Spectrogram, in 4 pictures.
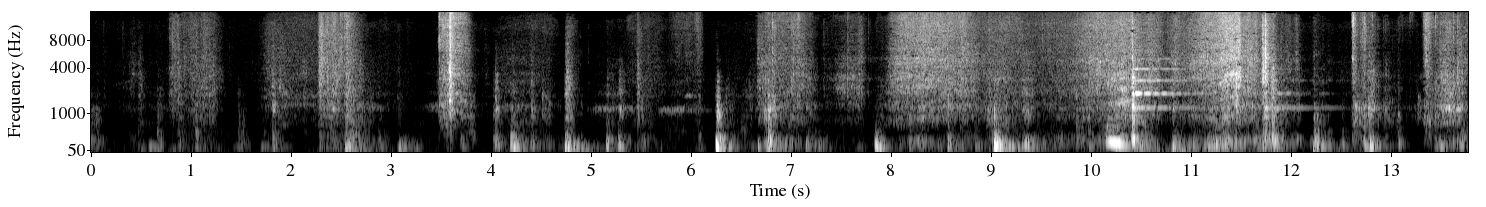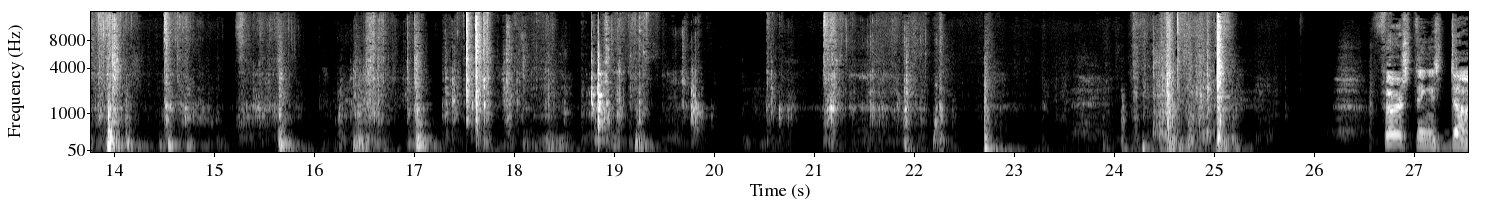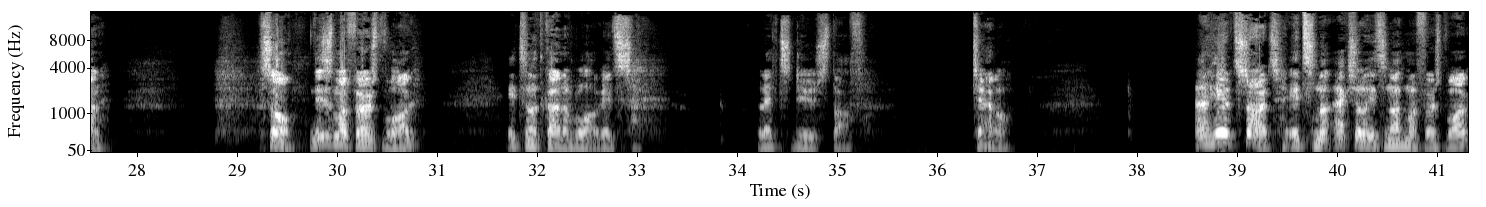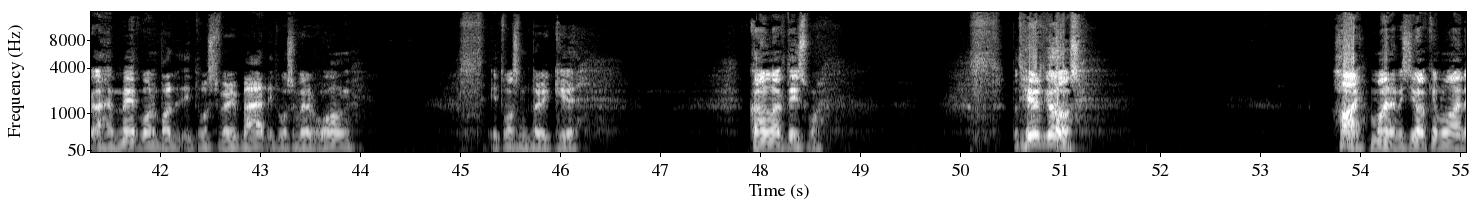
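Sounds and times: cabinet knocks and thumps: 0:04.1 - 0:05.4, 0:09.0 - 0:09.6.

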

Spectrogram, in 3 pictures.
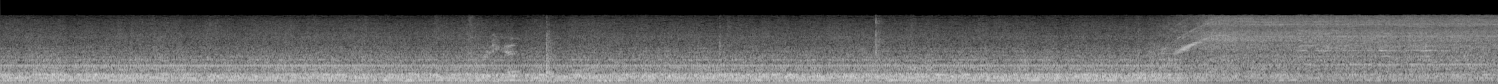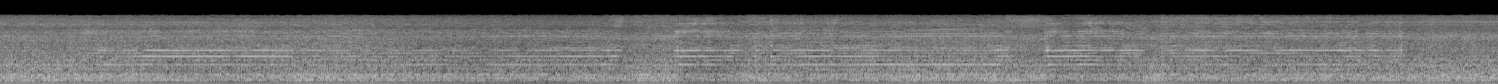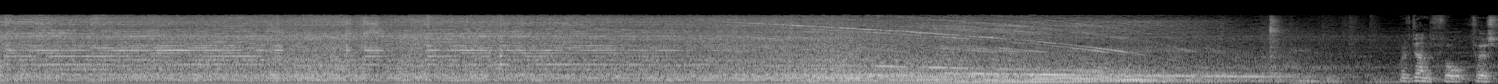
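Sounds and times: dust extractor humming: 0:00.0 - 0:44.9
router cutting wood: 0:11.4 - 0:43.3.

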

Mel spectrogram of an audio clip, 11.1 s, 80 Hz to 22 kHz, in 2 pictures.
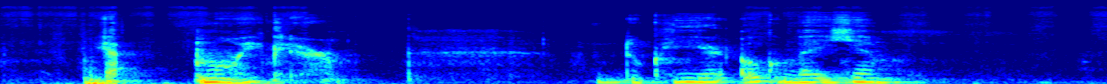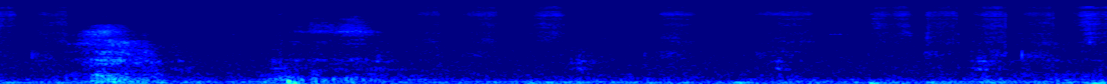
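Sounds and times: paintbrush swishing on canvas: 0:00.0 - 0:01.4.

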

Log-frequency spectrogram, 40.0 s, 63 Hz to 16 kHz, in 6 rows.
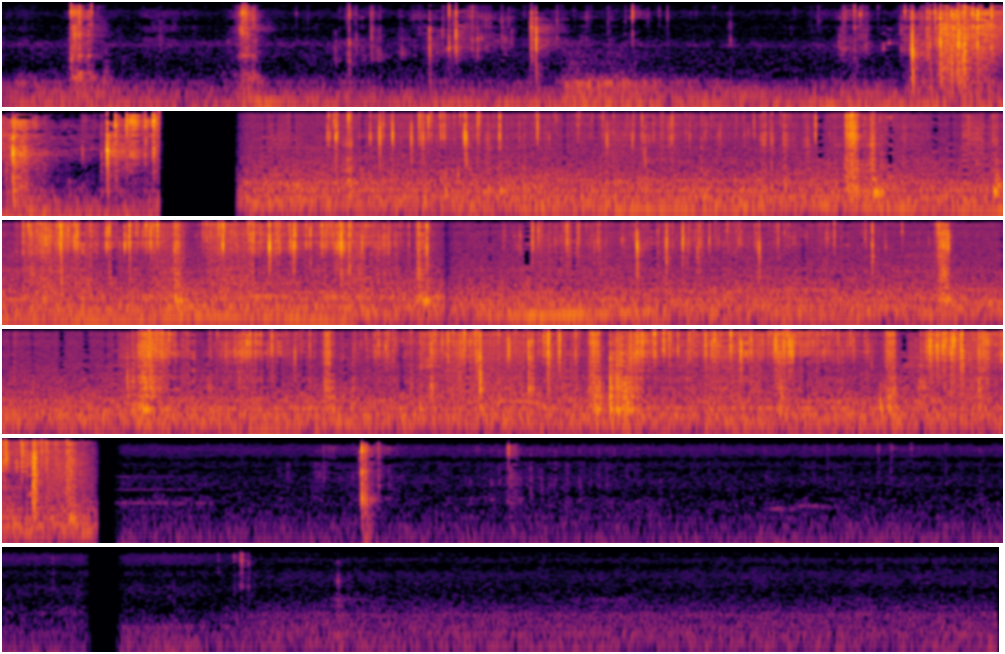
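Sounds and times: slime crackling and popping: 0:05.6 - 0:07.8, 0:08.4 - 0:27.4.

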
